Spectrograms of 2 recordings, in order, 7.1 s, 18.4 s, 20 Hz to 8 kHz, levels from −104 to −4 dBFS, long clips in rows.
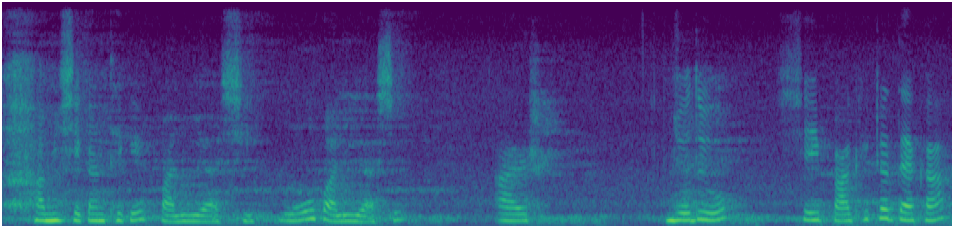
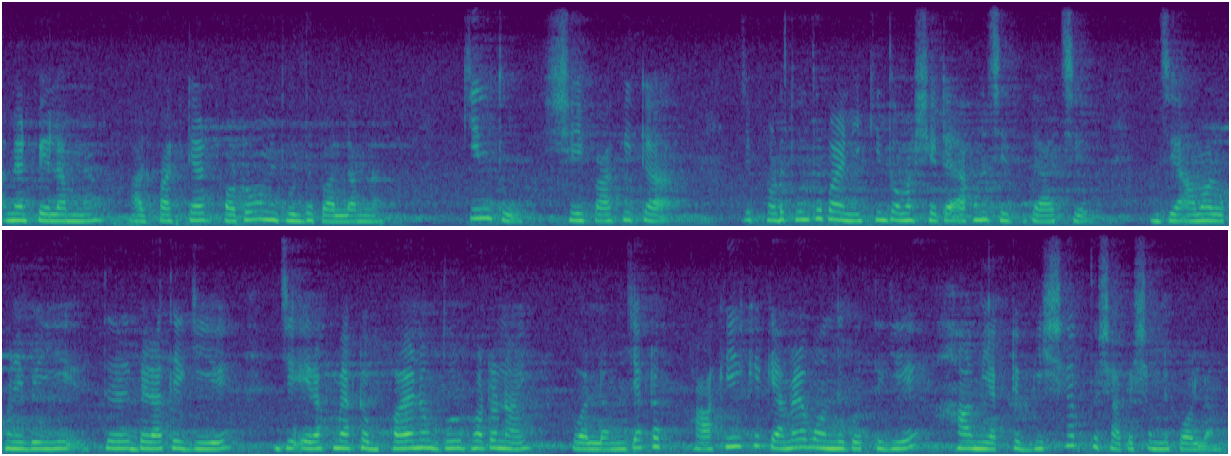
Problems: none marked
